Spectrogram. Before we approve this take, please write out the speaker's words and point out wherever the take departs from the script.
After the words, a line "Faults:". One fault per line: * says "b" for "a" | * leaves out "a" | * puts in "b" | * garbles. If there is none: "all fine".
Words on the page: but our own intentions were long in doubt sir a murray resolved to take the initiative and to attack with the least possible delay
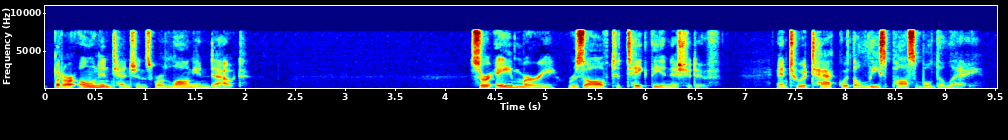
but our own intentions were long in doubt sir a murray resolved to take the initiative and to attack with the least possible delay
Faults:
all fine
